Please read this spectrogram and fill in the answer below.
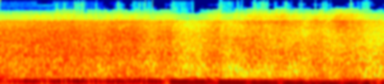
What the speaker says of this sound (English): Race car just went by. Honda.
